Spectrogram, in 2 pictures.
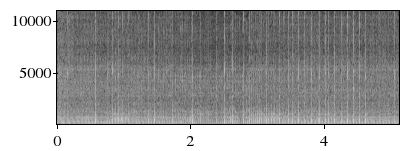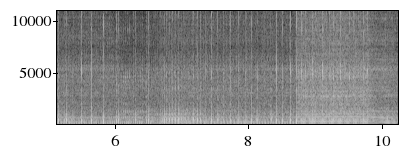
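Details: Toro S-200 snow blower two-stroke engine on a friction-drive DIY motorized bike, after a carburetor rebuild with a new diaphragm (missing second gasket was the suspected issue): starts and runs with a fast crackling buzz, revs rising and falling smoothly; carb seems to work now.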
